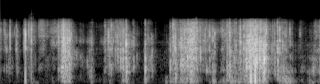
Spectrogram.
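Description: Foil trading-card pack being torn open and crinkled by hand: a quick, irregular run of crinkles and rips, loudest near the end.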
